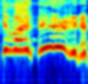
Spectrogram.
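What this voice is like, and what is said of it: Impression of Emily as old lady. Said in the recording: “I love your Emily impression. ... I don't know why I've turned her into an old lady now. ... she's morphed.”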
